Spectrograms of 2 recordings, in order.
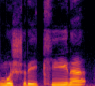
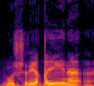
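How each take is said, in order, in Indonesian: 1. Bunyi k dibuat lebih ke depan. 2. Bunyi k dibuat jauh di belakang. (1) "Tapi musyrikina" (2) "awas menjadi dengan qaf"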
